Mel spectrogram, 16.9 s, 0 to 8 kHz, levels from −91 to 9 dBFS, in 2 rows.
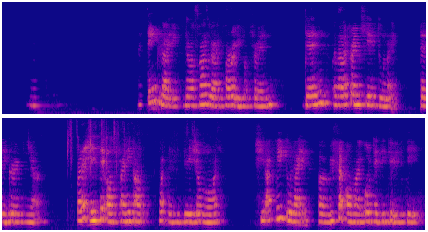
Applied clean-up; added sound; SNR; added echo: neural mask model DeepFilterNet 3.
